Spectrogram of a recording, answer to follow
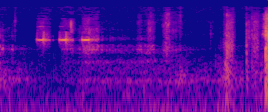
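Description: Three quick, faint, high-pitched electronic beeps in a row, followed by a couple of soft clicks near the end.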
